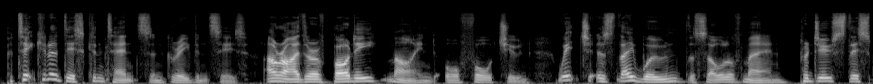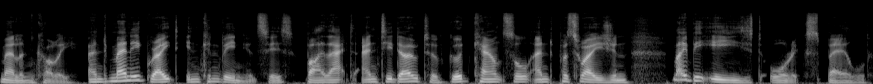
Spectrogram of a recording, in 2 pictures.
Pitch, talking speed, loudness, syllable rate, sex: 115 Hz, 135 wpm, -22 LUFS, 4.3 syllables/s, male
